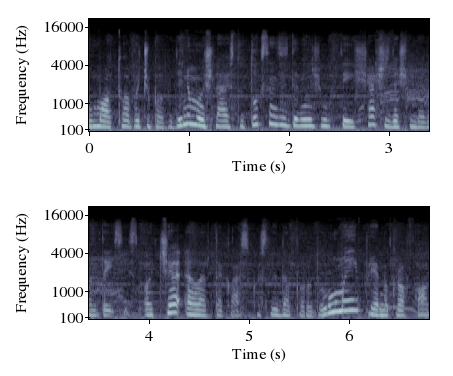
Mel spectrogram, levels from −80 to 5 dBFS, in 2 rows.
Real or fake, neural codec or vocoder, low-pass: real; none; 14.4 kHz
